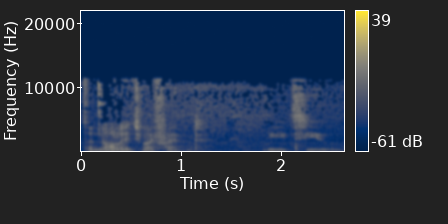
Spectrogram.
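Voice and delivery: low, hushed, menacing, foreboding delivery. A storyteller voicing a character addressing a listener as friend, ominous. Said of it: "He says ominously".

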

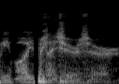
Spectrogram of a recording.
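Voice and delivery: low, soft Somerset accent fading to a whisper.

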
